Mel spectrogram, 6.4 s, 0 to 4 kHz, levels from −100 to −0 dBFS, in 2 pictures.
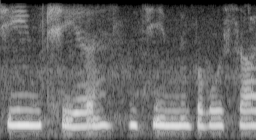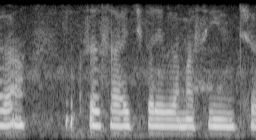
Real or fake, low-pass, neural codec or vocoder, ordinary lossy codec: real; 3.6 kHz; none; none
